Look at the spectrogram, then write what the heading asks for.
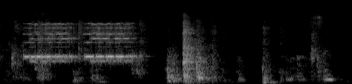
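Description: A phone rings with a bright electronic trill in two bursts, followed by handling clatter as it is switched off, close and fairly loud.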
